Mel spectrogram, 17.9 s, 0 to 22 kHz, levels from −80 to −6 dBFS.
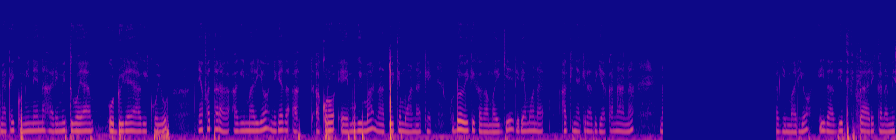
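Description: At 13.25 s the speech cuts out abruptly, returning at 15.52 s after 2.26 s. This is an audio dropout to a faint residue: the gap holds only hiss, roughly 40 dB below the speech, likely from a signal break while the downstream path stayed live.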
